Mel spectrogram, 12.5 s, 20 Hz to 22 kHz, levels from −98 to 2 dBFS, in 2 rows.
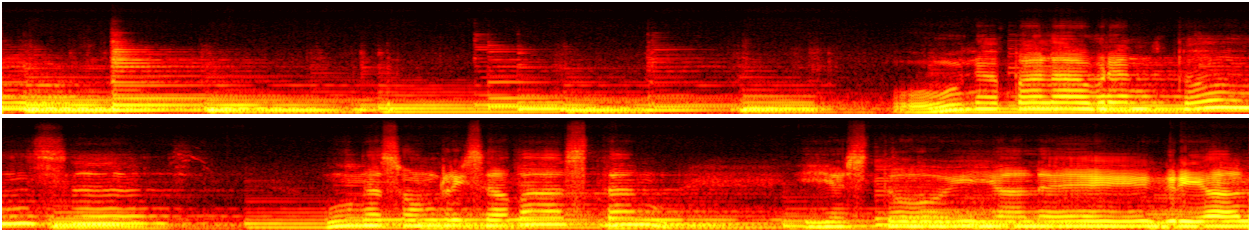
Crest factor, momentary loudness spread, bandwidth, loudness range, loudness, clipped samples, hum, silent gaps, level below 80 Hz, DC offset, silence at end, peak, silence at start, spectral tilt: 16 dB; 12 LU; 7.8 kHz; 5 LU; -20 LUFS; under 0.1%; none; none; -52 dBFS; under 0.1%; 0 s; -4 dBFS; 0 s; -8 dB/octave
